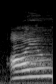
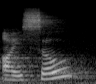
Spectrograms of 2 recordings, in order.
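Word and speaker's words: aisle: means on a plane i'll see it it's not isil it's i'll see the s here is silent which means a seat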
